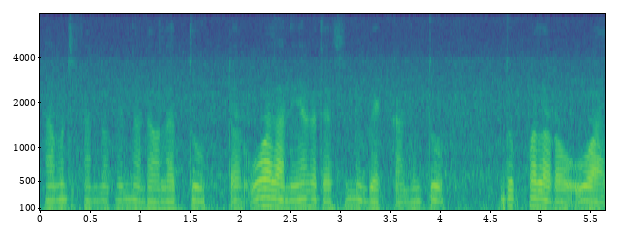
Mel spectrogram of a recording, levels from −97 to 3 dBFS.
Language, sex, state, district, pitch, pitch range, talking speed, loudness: Chakma, male, Tripura, West Tripura, 105 Hz, 100-110 Hz, 150 wpm, -21 LUFS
